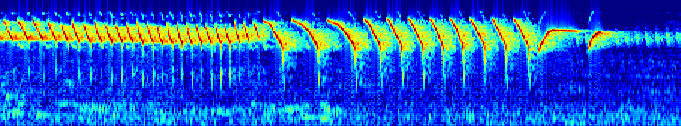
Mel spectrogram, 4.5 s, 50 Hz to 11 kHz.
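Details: Song of a caged canary from Morocco, 2012: a fast, even high-pitched trill of about twenty notes, followed by deep falling sweeps repeated quickly and a short fading whistled tail.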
